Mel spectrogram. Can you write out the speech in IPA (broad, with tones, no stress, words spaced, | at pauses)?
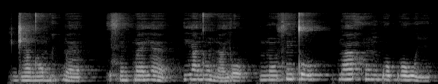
d͡ʒã˧dɔ̃˧bi˦ɡ͡bɛ̃˧ | sĩ˧k͡pɛ̃˦jɛ̃˦˨ | jã˦dũ˦˨nã˨˦jo˦˨ | nũ˧sĩ˦tu˦ | bã˦ hũ˦ɡ͡bo˦bo˦ wi˦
